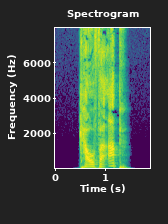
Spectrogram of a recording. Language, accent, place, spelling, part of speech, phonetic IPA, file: German, Germany, Berlin, kaufe ab, verb, [ˌkaʊ̯fə ˈap], De-kaufe ab.ogg
- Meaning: inflection of abkaufen: 1. first-person singular present 2. first/third-person singular subjunctive I 3. singular imperative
